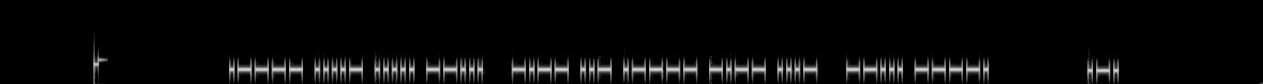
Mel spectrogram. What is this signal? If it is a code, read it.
Morse code, heard as a keyed tone, about 28 wpm, 700 Hz. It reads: 1457 YU1YV 79 R
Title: Worked All Europe DX Contest - QTC Exchange - 28wpm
